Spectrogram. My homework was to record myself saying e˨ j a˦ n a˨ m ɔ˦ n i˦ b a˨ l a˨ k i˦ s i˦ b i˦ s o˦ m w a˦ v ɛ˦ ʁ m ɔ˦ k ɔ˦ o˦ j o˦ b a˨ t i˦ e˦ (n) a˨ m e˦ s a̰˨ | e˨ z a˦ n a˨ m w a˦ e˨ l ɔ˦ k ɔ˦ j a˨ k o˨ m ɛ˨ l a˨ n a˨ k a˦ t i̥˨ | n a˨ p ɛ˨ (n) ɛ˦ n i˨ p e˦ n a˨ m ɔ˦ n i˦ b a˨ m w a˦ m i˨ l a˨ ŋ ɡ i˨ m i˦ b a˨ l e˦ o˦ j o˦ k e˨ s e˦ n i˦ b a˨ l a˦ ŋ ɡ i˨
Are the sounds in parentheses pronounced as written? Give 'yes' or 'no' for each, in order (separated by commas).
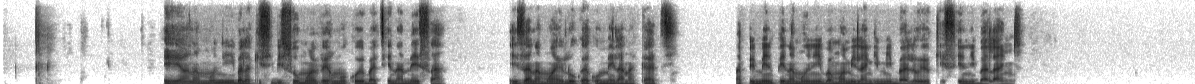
yes, no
